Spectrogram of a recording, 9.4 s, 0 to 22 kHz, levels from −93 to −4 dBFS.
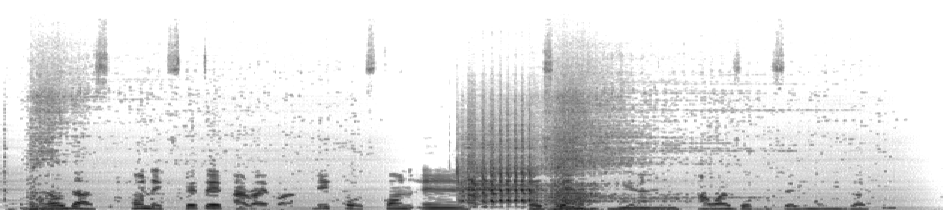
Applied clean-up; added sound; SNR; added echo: classical method spectral subtraction.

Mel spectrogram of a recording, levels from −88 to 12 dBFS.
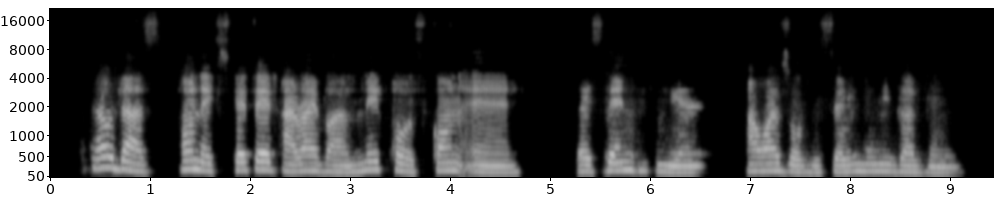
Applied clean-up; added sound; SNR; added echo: neural mask model Resemble Enhance denoiser.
